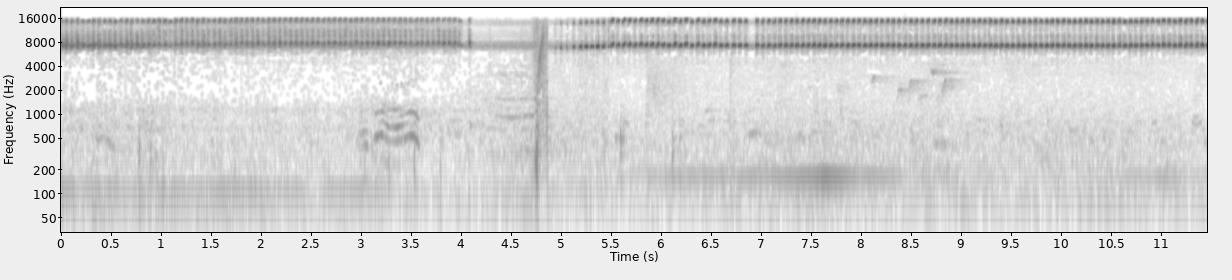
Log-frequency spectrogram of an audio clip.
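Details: Little cricket in a nature park giving a continuous high, thin trilling chirp, briefly interrupted near the middle by a sharp knock and soft rustle before resuming steadily; faint low hum underneath.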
